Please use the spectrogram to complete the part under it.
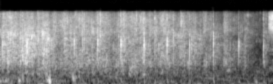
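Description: Scattered applause from a forum audience as a presenter is welcomed on stage, rather faint and sparse, with distinct individual claps rising above a thin background and tapering off toward the end.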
